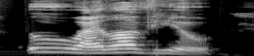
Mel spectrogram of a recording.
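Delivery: cheery, friendly tone. Describing a character's real personality, imitating a happy, friendly voice. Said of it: "very happy and friendly and being like".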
